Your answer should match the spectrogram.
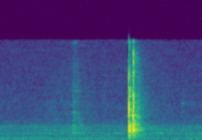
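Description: Stacks of pinned paper-pieced fabric sections being handled. It is quiet, with one short, sharp rustle or click a little over a second in.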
